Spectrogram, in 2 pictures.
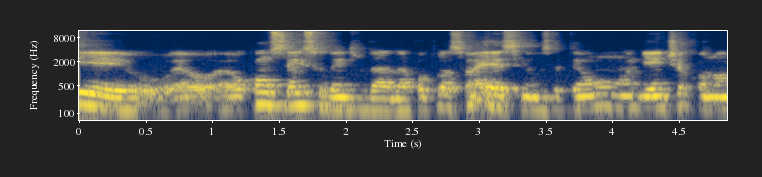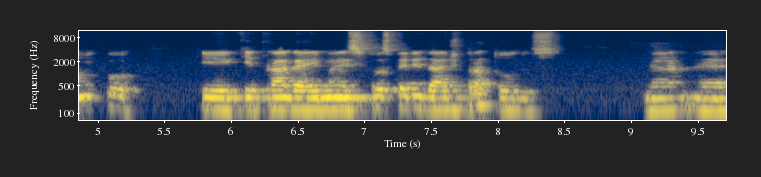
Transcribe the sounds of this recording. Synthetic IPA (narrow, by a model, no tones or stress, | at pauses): ɪʊ̰ɛ̰ʊ̰ɛʊkõsẽsʊd̪ẽnt̪ɾʊd̪ɐd̪ɐpopulasɐ̃w̃ɛesɪnɛ̃vos̬et̪ẽj̃ũɐ̃mbiẽnt͡ʃɪekonõmikʊ | kɪkɪt̪ɾaɡɐimajspɾospeɾid̪ad͡ʒɪpɾɐt̪od̪ʊs | nɛɛ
